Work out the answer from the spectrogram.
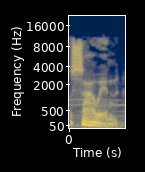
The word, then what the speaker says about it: Samhain: date back to the ancient Celtic Festival of Samhain pronounced sawin the Kelts who lived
